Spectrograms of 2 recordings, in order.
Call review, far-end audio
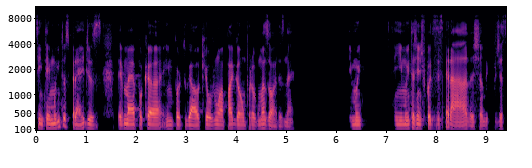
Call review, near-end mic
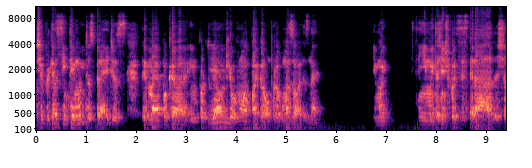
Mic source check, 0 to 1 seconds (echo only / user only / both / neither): echo only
